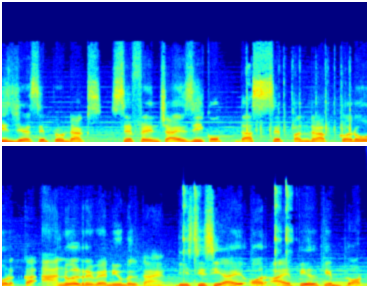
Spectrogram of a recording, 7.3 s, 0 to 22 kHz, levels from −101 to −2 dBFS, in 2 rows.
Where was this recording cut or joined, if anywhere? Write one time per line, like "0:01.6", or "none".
none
